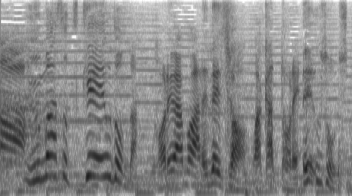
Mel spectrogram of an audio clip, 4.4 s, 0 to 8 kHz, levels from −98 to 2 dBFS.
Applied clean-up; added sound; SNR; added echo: none; none; none; none.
